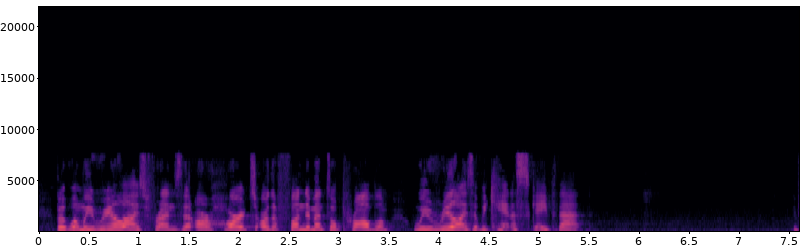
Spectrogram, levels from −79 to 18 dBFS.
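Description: Concealed Bluetooth headset packet loss at 1.17 s, just after "when we realize": 15 ms of lost audio is filled by repeating the best-matching recent waveform.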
